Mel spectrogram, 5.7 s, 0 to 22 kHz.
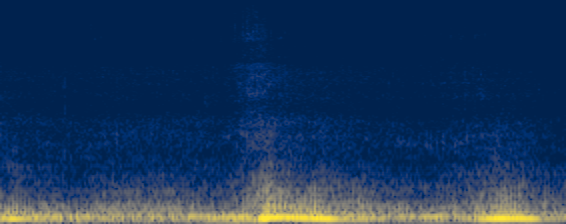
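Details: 1990 Fox Mustang 5.0 V8 started after the snapped stainless exhaust piece was re-welded: deep, steady rumble that swells cleanly on two quick throttle blips and settles back evenly, with no exhaust-leak tick. Healthy.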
